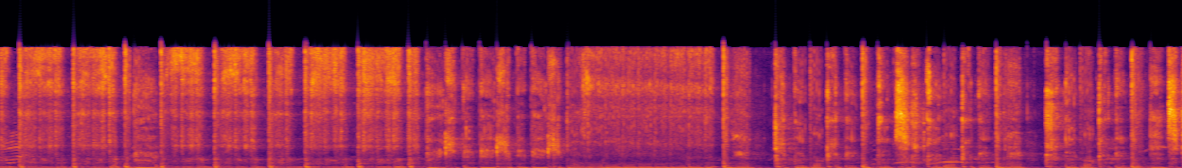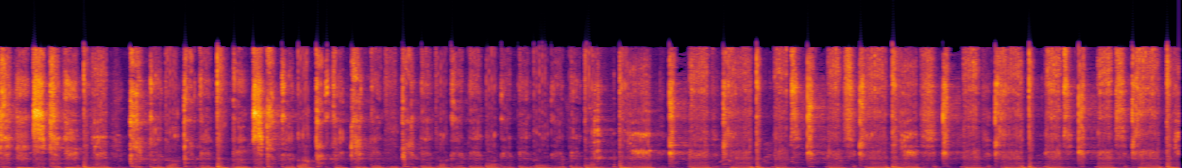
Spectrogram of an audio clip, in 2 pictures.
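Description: A young man beatboxes loudly through a microphone and a loudspeaker system, with punchy bass beats and crisp clicks.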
